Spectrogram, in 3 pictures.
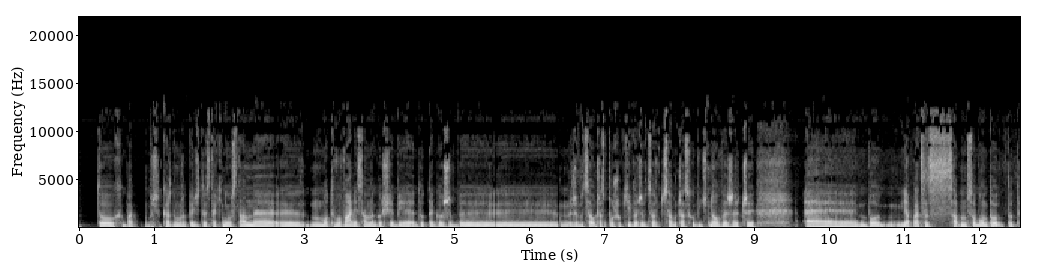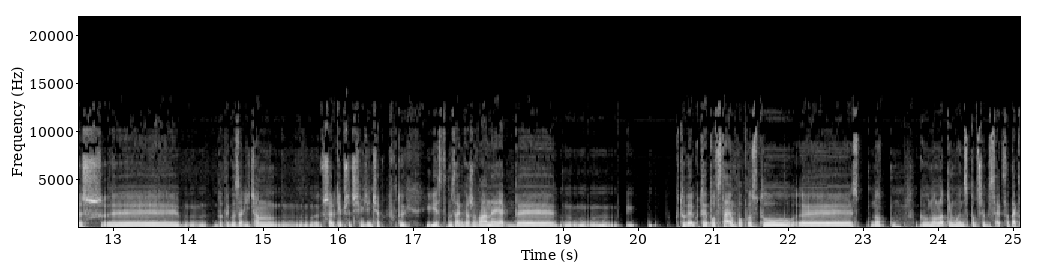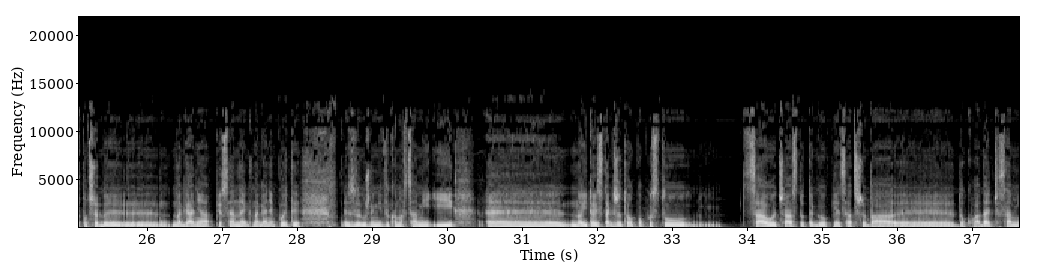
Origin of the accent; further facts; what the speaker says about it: Szczecin, West Pomeranian Voivodeship, Poland; Pochodzę z Szczecina.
